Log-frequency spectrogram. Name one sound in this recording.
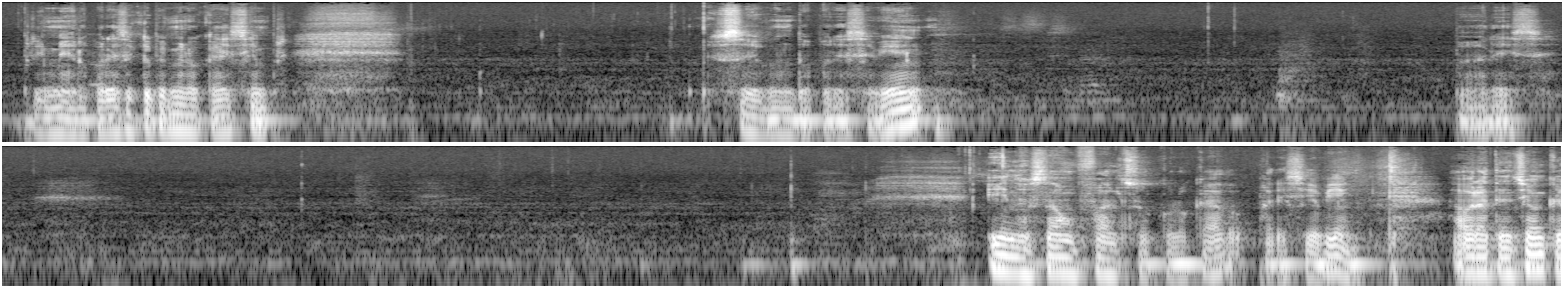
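Metal picks click and scrape faintly inside a small lock.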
